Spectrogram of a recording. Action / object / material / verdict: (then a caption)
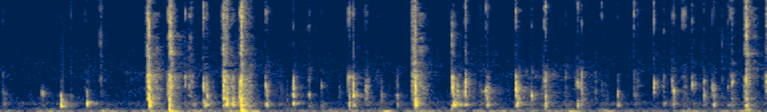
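tap / plastic keyboard keys / plastic / none. Fingertips type rapidly on a compact black plastic typewriter-style keyboard with round plastic keycaps. A quick, uneven run of short, dry clicks and taps has bright clacky tops over a faint low thud from the keys bottoming out. Each tap dies almost instantly, with brief quiet gaps between bursts.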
